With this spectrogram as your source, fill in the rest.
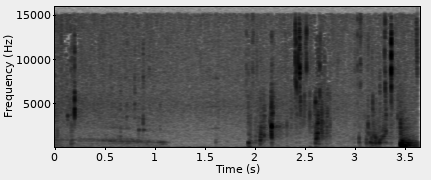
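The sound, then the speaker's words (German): Quiet wet mouth sounds of someone sipping water, a few soft slurps and gulps in quick succession, ending in a louder swallow. No one speaks. “Ich brauche mal eben einen Schluck Wasser.”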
